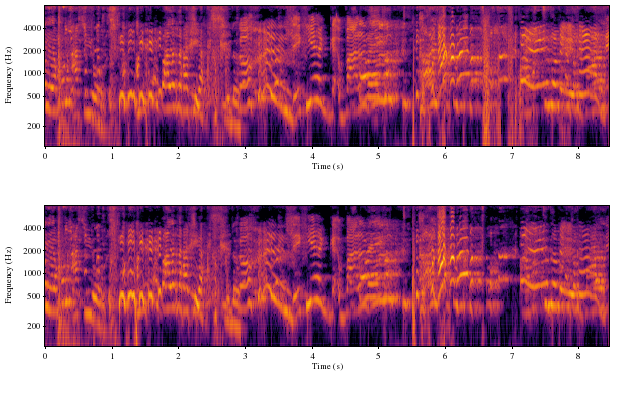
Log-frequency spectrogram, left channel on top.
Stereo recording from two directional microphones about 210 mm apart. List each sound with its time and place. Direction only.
1.1 s speech: 40° right (ahead or behind); by 2.4 s 20° right (ahead or behind)
2.9 s a woman's voice: 5° right (ahead or behind)
5.8 s snicker: 35° right (ahead or behind)
7.2 s speech: 25° right (ahead or behind)
8.0 s a woman's voice: 5° right (ahead or behind)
